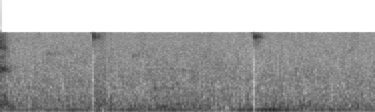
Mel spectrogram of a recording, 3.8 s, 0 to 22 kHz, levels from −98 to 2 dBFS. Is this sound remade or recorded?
recorded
